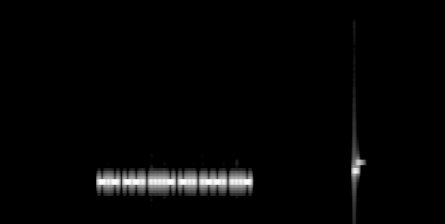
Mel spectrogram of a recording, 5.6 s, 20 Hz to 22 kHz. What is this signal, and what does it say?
Morse code, heard as a keyed tone, about 42 wpm, 700 Hz. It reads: KG4DPV
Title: USA Call Signs - 6 Characters - 4x Character Spacing - 45wpm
